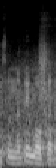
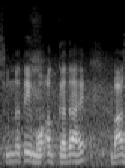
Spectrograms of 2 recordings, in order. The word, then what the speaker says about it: سنت مؤکدہ: پڑھی جاتی ہے وہ سنت موقدہ ہے۔ یہ لفظ اور یہ تلفظ بھی آپ سدھار لیں، سنت مؤکدہ ہے، بعض لوگ سنت موقدہ بول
